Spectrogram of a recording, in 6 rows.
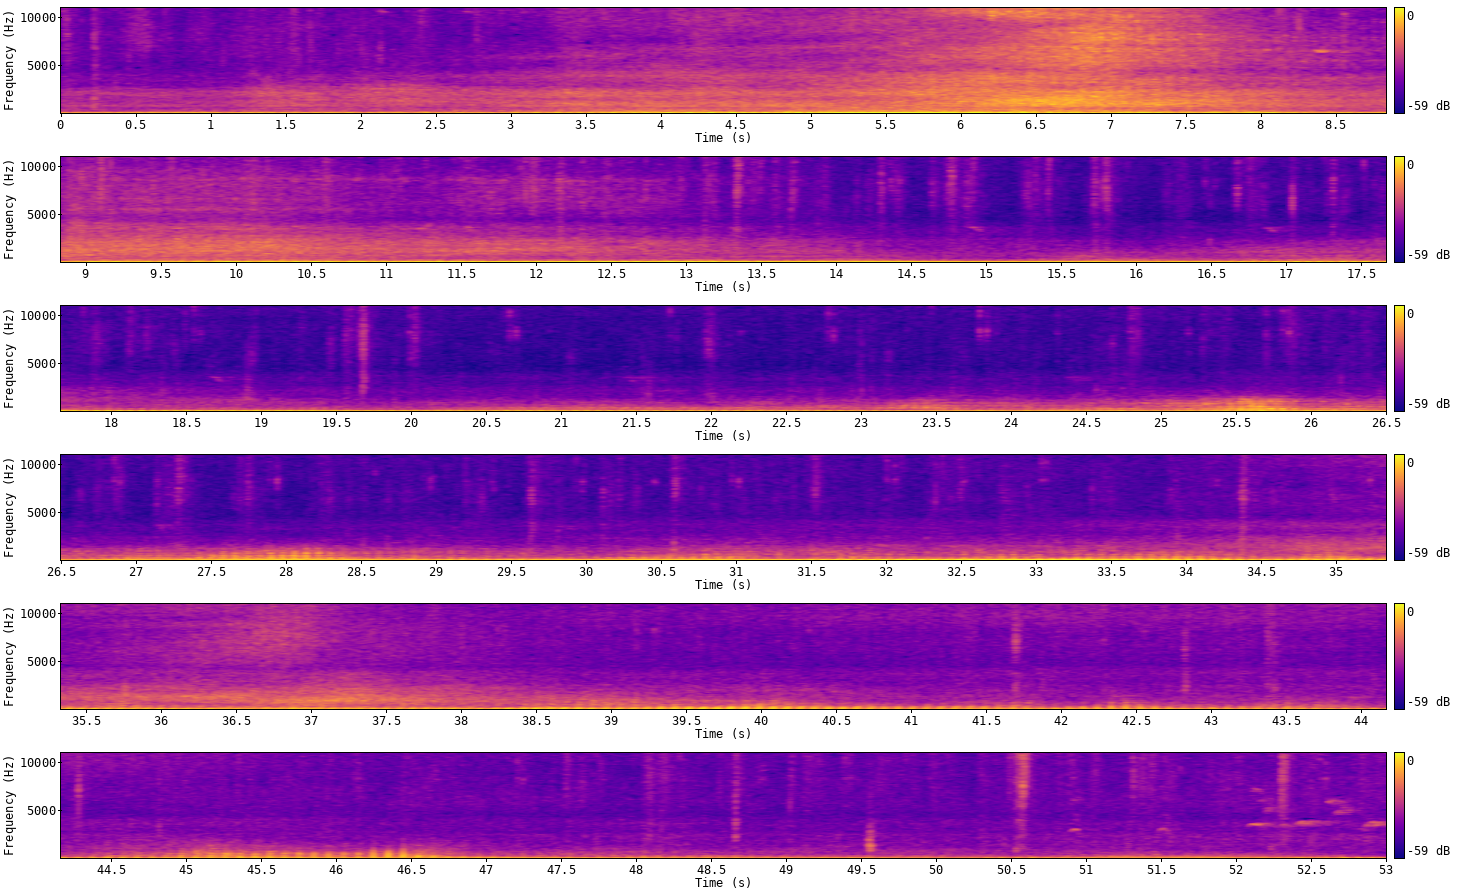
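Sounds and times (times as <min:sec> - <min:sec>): motor vehicle passing: 0:00.0 - 0:21.7, 0:29.7 - 0:53.0
low rumble of traffic: 0:00.0 - 0:53.0.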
